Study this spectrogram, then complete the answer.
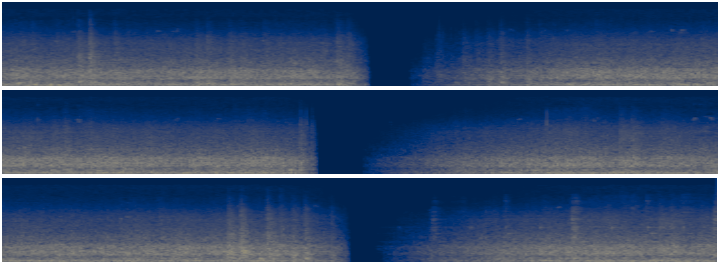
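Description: A subway train rumbles and rattles steadily.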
